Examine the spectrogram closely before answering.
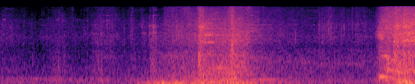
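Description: A thrown axe whooshes back through the air.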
